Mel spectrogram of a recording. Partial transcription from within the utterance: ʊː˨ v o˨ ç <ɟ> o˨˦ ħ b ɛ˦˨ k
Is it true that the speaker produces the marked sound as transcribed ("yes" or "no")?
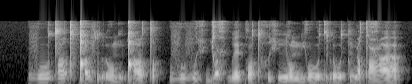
yes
